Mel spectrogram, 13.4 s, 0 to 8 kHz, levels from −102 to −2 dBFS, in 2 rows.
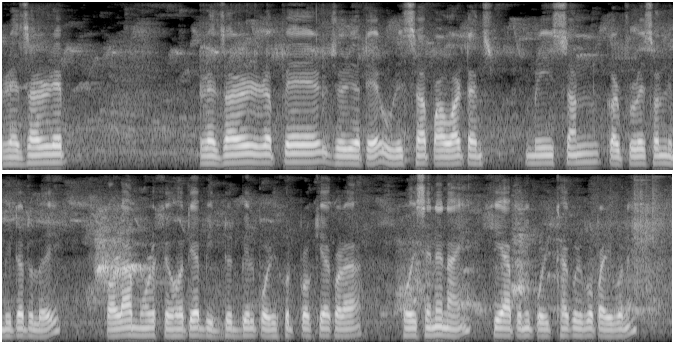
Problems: background sounds at intervals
